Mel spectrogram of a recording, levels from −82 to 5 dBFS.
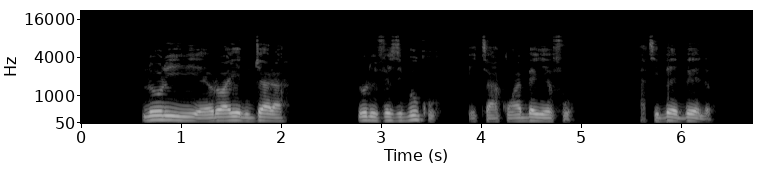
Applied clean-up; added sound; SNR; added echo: neural mask model DeepFilterNet 3.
